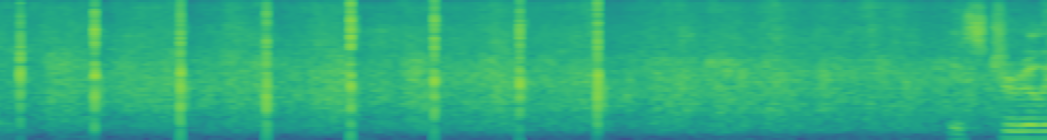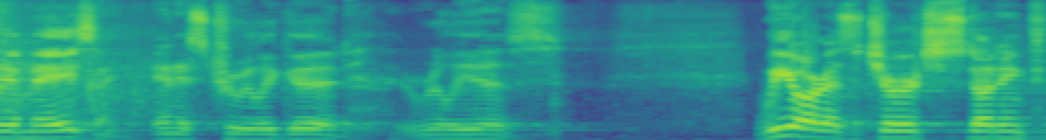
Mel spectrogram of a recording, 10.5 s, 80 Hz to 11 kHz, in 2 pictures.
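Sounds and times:
sharp loud claps at a regular beat: 0:00.0 - 0:06.4
audience applauding in a large room: 0:00.0 - 0:06.6
speech: 0:04.8 - 0:08.1, 0:09.1 - 0:10.4.

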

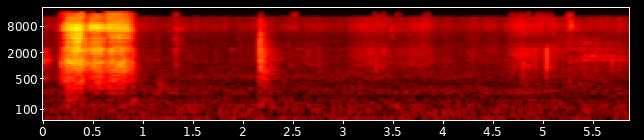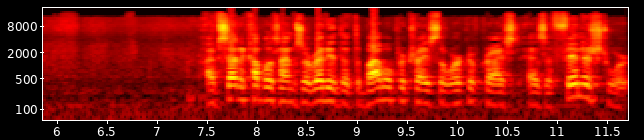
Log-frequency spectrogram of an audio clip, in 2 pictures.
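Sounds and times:
sniff: 0:00.0 - 0:01.0
nose blowing: 0:00.0 - 0:01.2
speech: 0:07.5 - 0:11.7.

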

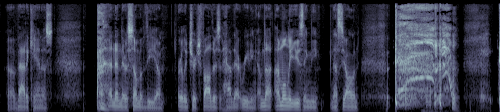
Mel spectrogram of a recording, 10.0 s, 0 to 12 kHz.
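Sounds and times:
speech: 0:00.1 - 0:10.0
loud raspy throaty cough: 0:02.0 - 0:02.3, 0:07.9 - 0:10.0
brief quieter breathy sound: 0:07.2 - 0:07.9, 0:09.2 - 0:09.9.

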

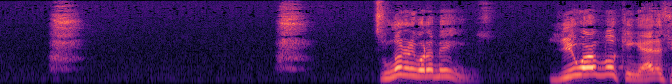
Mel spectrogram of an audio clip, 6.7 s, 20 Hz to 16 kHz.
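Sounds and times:
deep inhaling breaths demonstrating inspiration: 0:00.5 - 0:00.9, 0:02.8 - 0:03.2
speech: 0:03.8 - 0:04.9, 0:05.5 - 0:06.7.

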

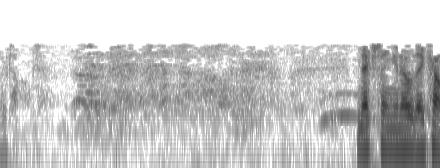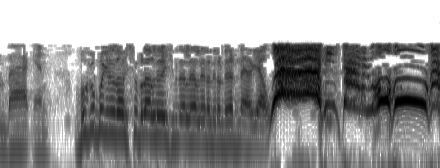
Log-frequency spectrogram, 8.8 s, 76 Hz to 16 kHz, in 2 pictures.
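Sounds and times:
speech: 0:03.6 - 0:08.7
preacher's voice imitating frenzied screaming: 0:07.1 - 0:08.7.

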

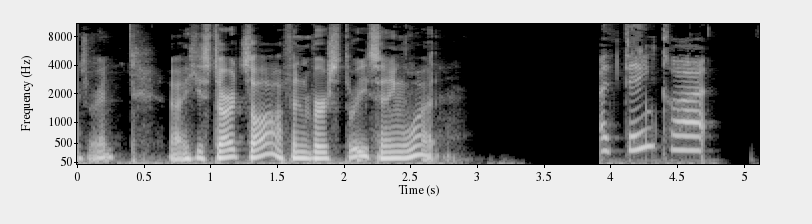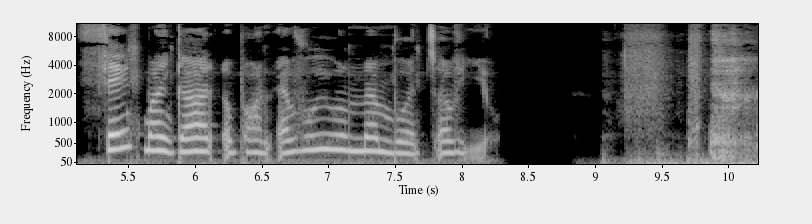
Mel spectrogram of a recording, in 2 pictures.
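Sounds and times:
speech: 0:00.0 - 0:02.9, 0:03.9 - 0:08.3
person coughing harshly: 0:09.7 - 0:10.2.

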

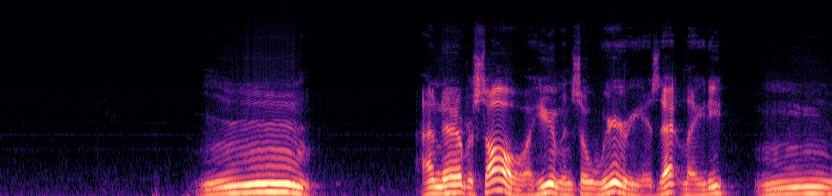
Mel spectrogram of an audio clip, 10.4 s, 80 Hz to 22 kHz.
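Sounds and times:
cow mooing: 0:02.5 - 0:04.0
speech: 0:05.4 - 0:10.1.

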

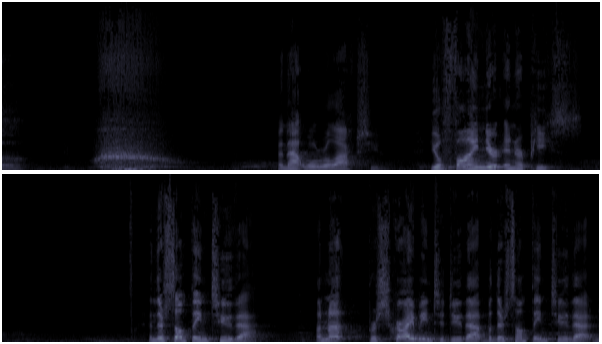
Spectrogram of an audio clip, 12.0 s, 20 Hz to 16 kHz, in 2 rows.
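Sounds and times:
deep breath: 0:00.9 - 0:02.0
speech: 0:02.8 - 0:05.8, 0:07.4 - 0:11.9.

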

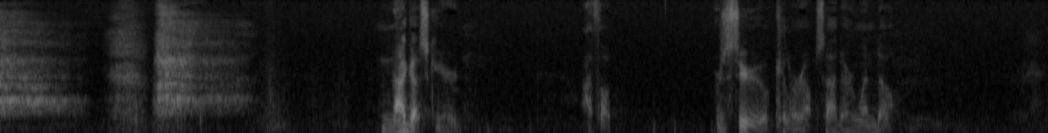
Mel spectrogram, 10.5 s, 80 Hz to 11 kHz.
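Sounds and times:
person imitating someone breathing outside a window screen: 0:00.0 - 0:02.6
speech: 0:03.8 - 0:04.7, 0:05.9 - 0:06.2, 0:07.2 - 0:09.0.

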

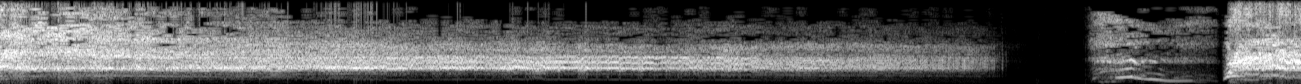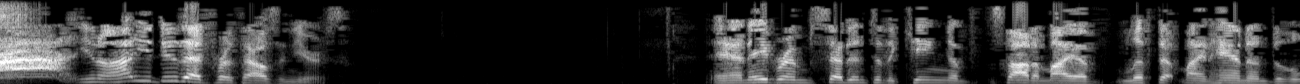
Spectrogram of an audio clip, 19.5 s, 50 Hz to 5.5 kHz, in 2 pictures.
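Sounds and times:
person screaming: 0:00.0 - 0:07.6, 0:08.2 - 0:10.4
speech: 0:10.6 - 0:12.4, 0:15.1 - 0:19.4.

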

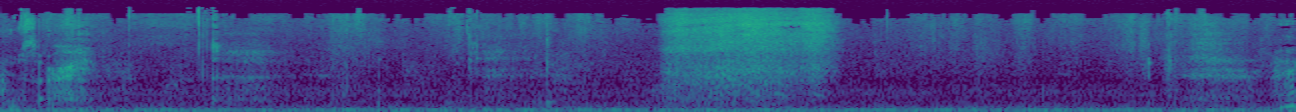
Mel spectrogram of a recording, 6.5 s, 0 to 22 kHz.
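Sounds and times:
low hum: 0:00.0 - 0:06.4
person blowing their nose: 0:03.3 - 0:04.2.

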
